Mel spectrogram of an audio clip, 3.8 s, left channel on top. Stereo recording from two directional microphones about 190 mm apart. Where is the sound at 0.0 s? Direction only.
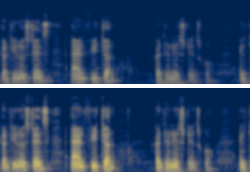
35° right (ahead or behind).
